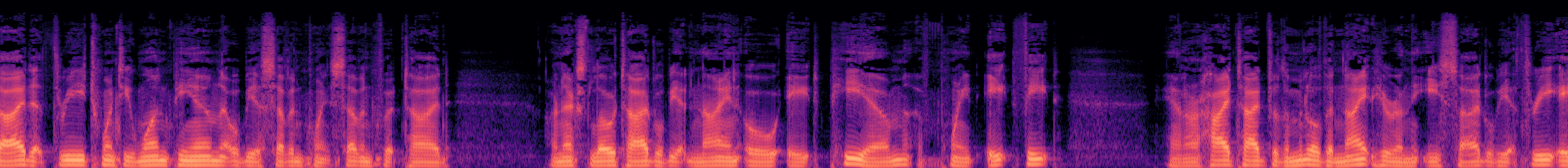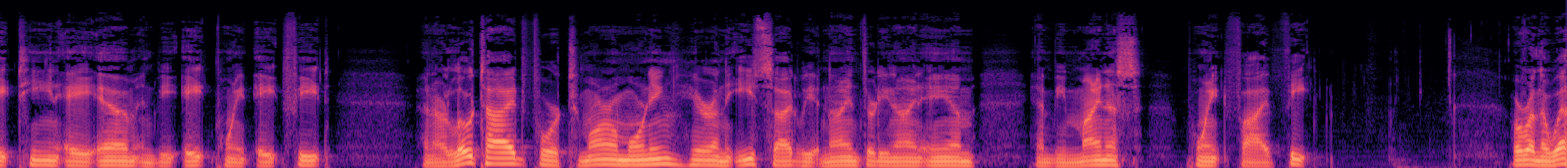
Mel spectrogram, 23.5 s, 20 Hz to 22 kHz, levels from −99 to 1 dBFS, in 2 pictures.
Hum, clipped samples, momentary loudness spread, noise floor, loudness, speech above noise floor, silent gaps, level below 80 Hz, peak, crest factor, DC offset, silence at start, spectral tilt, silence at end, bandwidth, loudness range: none; under 0.1%; 9 LU; -64 dBFS; -24 LUFS; 41 dB; none; -46 dBFS; -8 dBFS; 16 dB; under 0.1%; 0 s; -7.5 dB/octave; 0 s; 13 kHz; 4 LU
